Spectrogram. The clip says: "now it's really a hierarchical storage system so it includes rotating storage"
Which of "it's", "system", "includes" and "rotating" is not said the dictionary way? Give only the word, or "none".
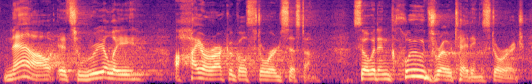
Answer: none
